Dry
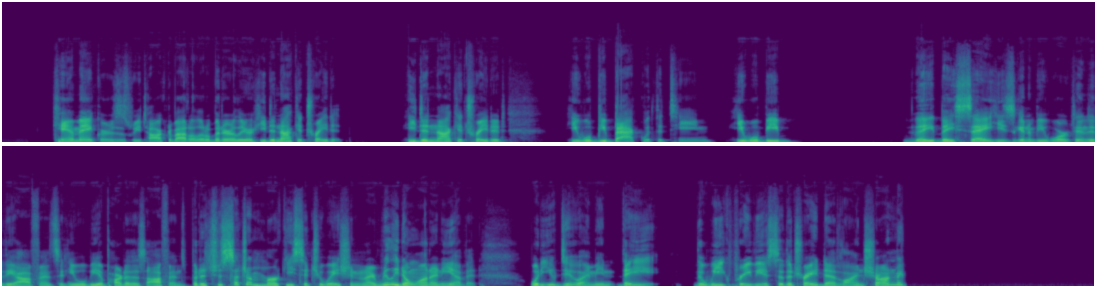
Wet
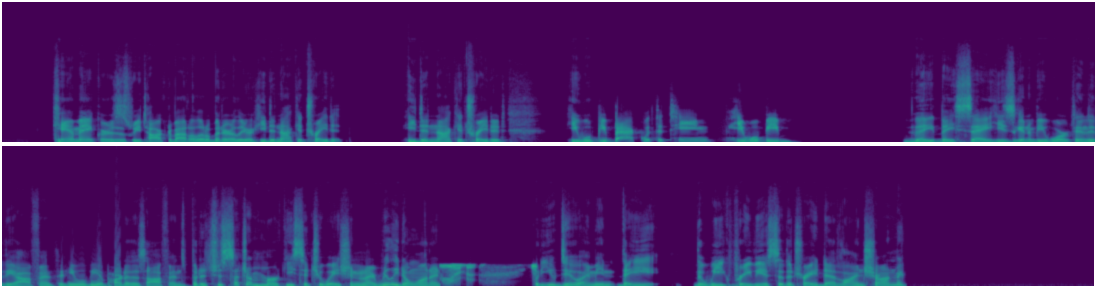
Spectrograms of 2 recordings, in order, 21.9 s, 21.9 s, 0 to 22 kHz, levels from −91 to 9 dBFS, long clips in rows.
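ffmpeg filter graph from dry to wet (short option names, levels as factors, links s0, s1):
-filter_complex "[0:a]asettb=1/sr,asplit=3[s0][s1][s2];[s0]atrim=end=5.904[s3];[s1]atrim=start=5.9:end=7.78,asetpts=PTS-STARTPTS,afade=t=in:d=0.004:c=qsin,afade=t=out:st=1.876:d=0.004:c=qsin,acompressor=mode=upward:threshold=0.0282:ratio=2.5:attack=3.2:release=140:knee=2.83:detection=peak,highpass=f=260:w=0.5412,highpass=f=260:w=1.3066,equalizer=f=270:t=q:w=4:g=-3,equalizer=f=680:t=q:w=4:g=7,equalizer=f=970:t=q:w=4:g=-8,equalizer=f=1700:t=q:w=4:g=4,lowpass=f=4000:w=0.5412,lowpass=f=4000:w=1.3066[s4];[s2]atrim=start=7.776[s5];[s3][s4]acrossfade=d=0.004:c1=hsin:c2=qsin[s6];[s6][s5]acrossfade=d=0.004:c1=qsin:c2=hsin,asettb=1/sr,asplit=3[s7][s8][s9];[s7]atrim=end=11.374[s10];[s8]atrim=start=11.37:end=12.11,asetpts=PTS-STARTPTS,afade=t=in:d=0.004:c=qsin,afade=t=out:st=0.736:d=0.004:c=qsin,lowpass=f=2100:w=0.5412,lowpass=f=2100:w=1.3066,aeval=exprs='clip(val(0),-1,0.0944)':c=same[s11];[s9]atrim=start=12.106[s12];[s10][s11]acrossfade=d=0.004:c1=hsin:c2=qsin[s13];[s13][s12]acrossfade=d=0.004:c1=qsin:c2=hsin,asettb=1/sr,asplit=3[s14][s15][s16];[s14]atrim=end=13.154[s17];[s15]atrim=start=13.15:end=13.92,asetpts=PTS-STARTPTS,afade=t=in:d=0.004:c=qsin,afade=t=out:st=0.766:d=0.004:c=qsin,bandreject=f=4000:w=8.1,bandreject=f=62.07:t=h:w=4,bandreject=f=124.14:t=h:w=4[s18];[s16]atrim=start=13.916[s19];[s17][s18]acrossfade=d=0.004:c1=hsin:c2=qsin[s20];[s20][s19]acrossfade=d=0.004:c1=qsin:c2=hsin,asettb=1/sr,asplit=3[s21][s22][s23];[s21]atrim=end=15.304[s24];[s22]atrim=start=15.3:end=16.27,asetpts=PTS-STARTPTS,afade=t=in:d=0.004:c=qsin,afade=t=out:st=0.966:d=0.004:c=qsin,asoftclip=type=hard:threshold=0.0891,acompressor=mode=upward:threshold=0.00794:ratio=2.5:attack=3.2:release=140:knee=2.83:detection=peak,lowpass=f=3000:t=q:w=0.5098,lowpass=f=3000:t=q:w=0.6013,lowpass=f=3000:t=q:w=0.9,lowpass=f=3000:t=q:w=2.563,afreqshift=-3500[s25];[s23]atrim=start=16.266[s26];[s24][s25]acrossfade=d=0.004:c1=hsin:c2=qsin[s27];[s27][s26]acrossfade=d=0.004:c1=qsin:c2=hsin,highpass=120,acompressor=threshold=0.0355:ratio=6,volume=0.794"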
